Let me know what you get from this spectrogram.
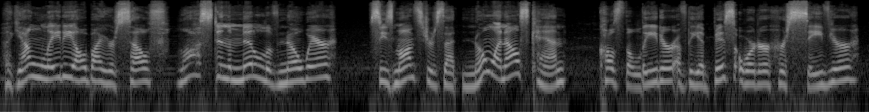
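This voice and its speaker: A woman voicing a cautious, serious woman commander in a video game, speaking in a measured, earnest way. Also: fairly high pitch, soft background music, lightly acted. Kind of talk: game voice acting.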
